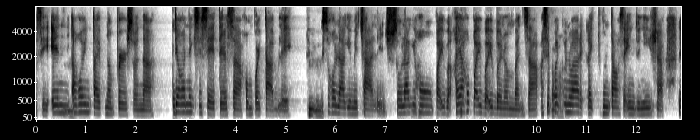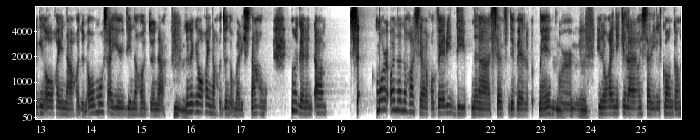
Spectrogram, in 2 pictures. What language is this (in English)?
Filipino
